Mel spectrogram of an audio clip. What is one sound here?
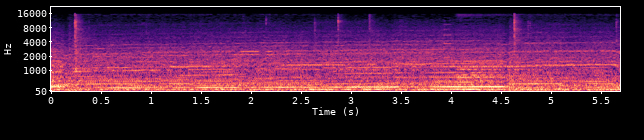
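A race car engine roars loudly, rising in pitch as it speeds up.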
